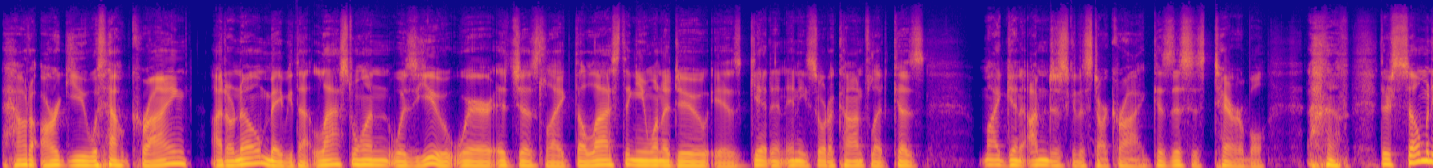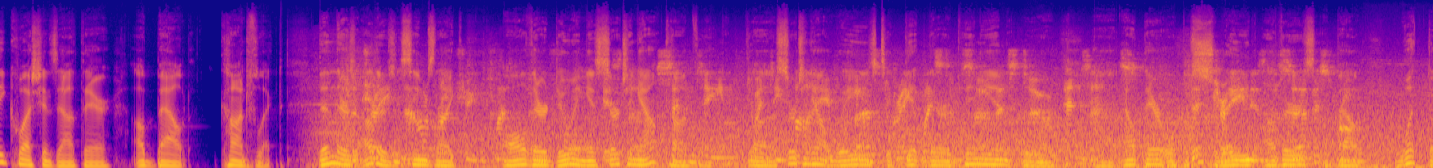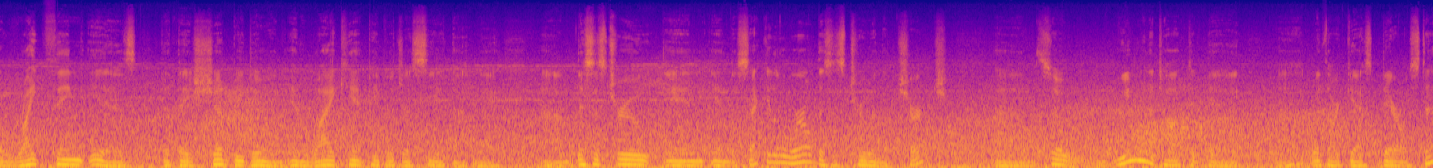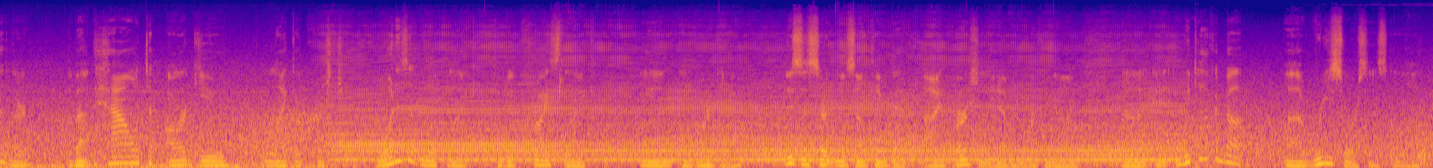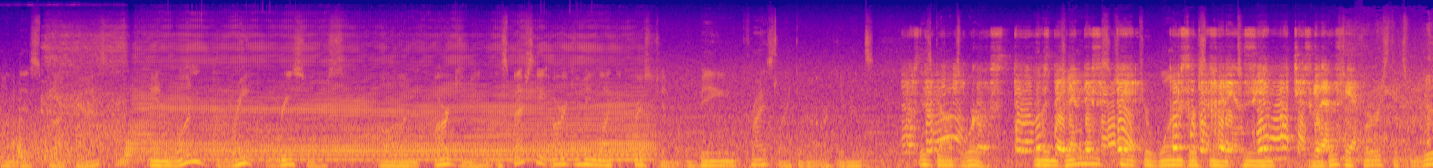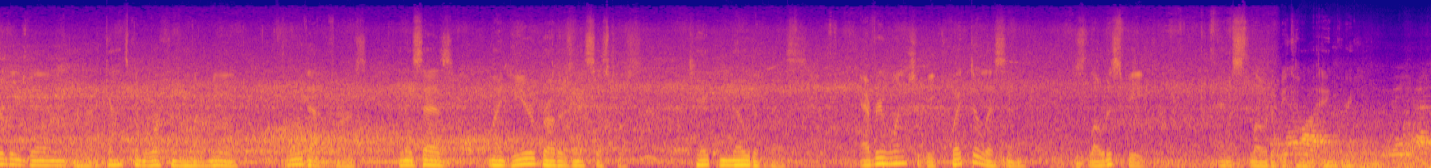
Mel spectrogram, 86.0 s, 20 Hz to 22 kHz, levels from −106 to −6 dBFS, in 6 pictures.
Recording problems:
train or aircraft noise; loud; from 18 s on; 1 dB below the speech

